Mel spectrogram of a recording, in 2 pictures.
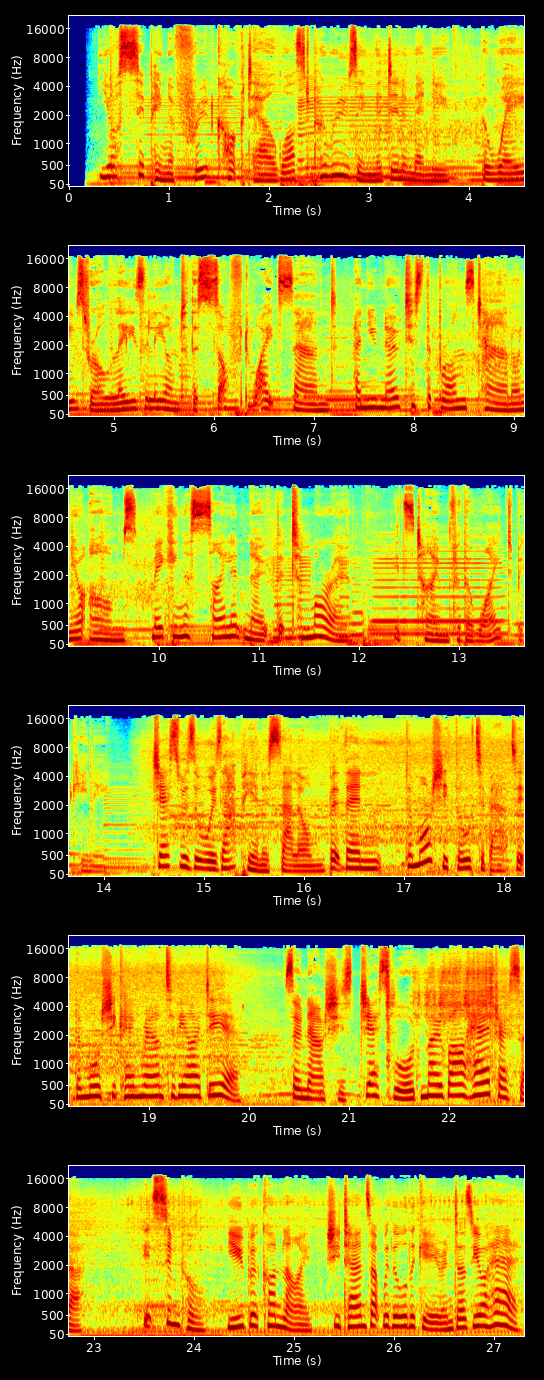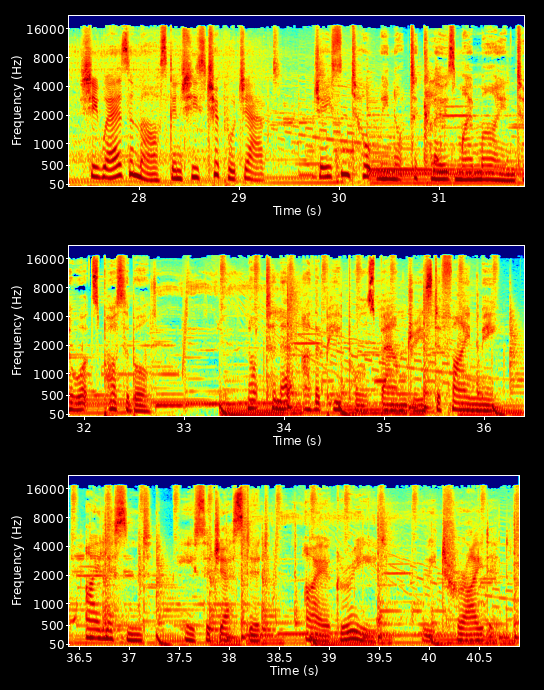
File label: Commercial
